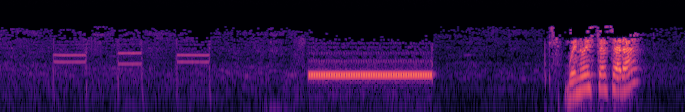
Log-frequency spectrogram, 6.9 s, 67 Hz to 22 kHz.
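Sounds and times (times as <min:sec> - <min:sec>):
telephone line ringing tone: 0:03.1 - 0:04.4
speech: 0:05.7 - 0:06.5.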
